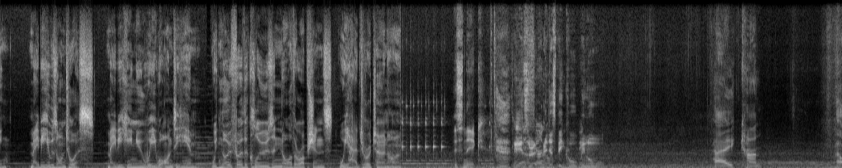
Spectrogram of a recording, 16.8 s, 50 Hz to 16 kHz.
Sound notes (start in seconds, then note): 8.0 cellphone ringing; 9.9 both gasps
